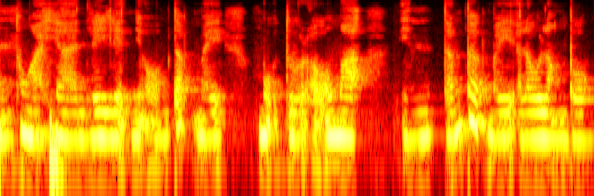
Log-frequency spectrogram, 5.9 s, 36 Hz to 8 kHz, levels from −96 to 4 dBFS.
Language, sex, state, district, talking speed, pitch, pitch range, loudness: Mizo, female, Mizoram, Aizawl, 200 wpm, 180 Hz, 175-185 Hz, -16 LUFS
